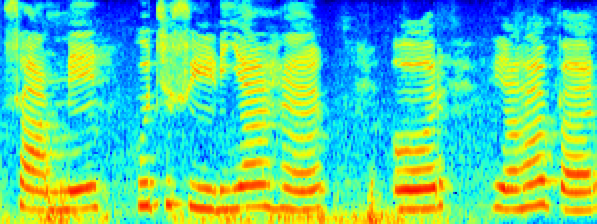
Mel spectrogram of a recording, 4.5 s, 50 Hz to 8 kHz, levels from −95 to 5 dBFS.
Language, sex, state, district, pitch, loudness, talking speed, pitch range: Hindi, male, Punjab, Pathankot, 265 Hz, -14 LUFS, 95 wpm, 255-290 Hz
